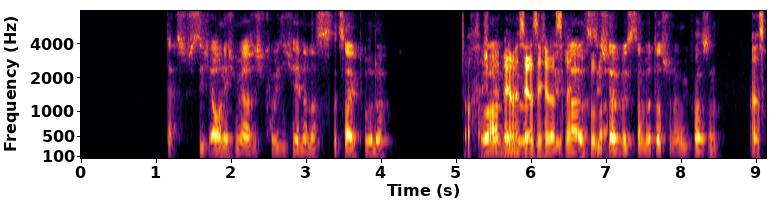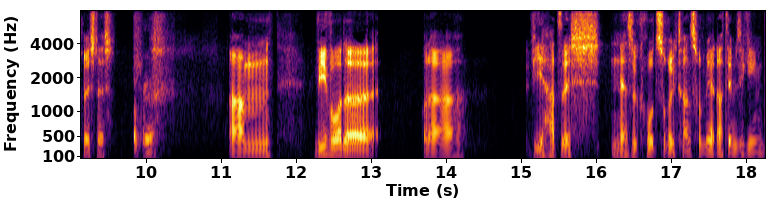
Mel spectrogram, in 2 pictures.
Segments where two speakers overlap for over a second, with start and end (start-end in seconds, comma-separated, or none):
5.3-7.0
